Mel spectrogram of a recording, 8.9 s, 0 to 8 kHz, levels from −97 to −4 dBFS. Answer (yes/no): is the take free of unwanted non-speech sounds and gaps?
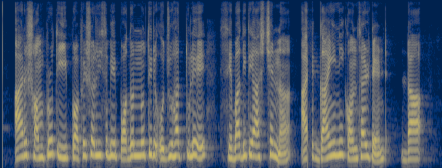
no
